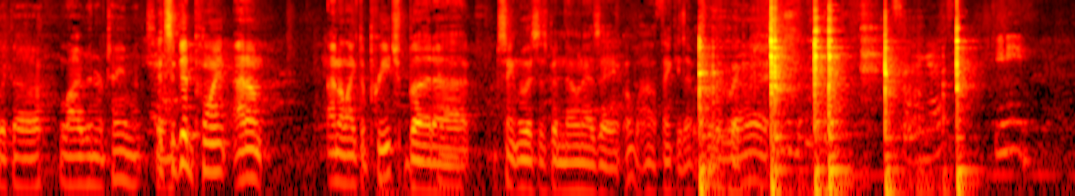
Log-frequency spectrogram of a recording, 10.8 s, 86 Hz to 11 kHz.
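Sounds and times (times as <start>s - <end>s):
speech: 0.0s - 10.4s
plates and silverware placed on a hard table: 7.0s - 9.9s.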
